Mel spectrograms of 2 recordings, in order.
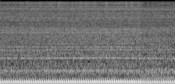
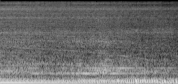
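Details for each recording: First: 2004 Smart ForTwo 450 700cc turbo petrol, rebuilt engine, just after replacing the cracked exhaust/catalytic converter; cold engine idling high, steady even low hum, no rattle or whistle; healthy. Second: Smart ForTwo 450 with rebuilt engine and cracked, failed original exhaust/catalytic converter: revs then a loose, uneven chuffing, whistling and rattle at idle, an exhaust leak from the cracked exhaust before replacement.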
